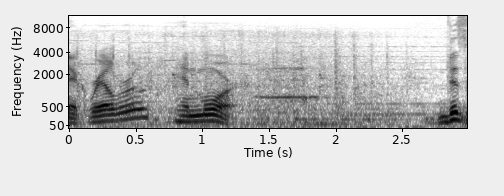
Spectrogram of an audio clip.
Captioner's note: train whistles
